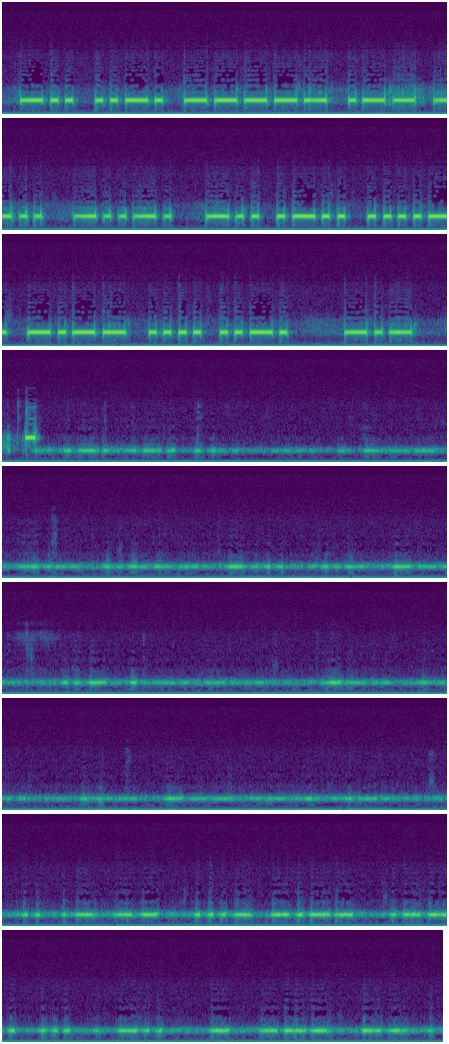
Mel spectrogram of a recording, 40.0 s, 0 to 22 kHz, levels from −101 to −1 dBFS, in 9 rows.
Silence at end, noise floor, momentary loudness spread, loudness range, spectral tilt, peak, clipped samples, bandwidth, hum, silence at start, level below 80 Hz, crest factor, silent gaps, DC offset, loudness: 0 s; -59 dBFS; 20 LU; 16 LU; -7.5 dB/octave; -16 dBFS; under 0.1%; 2.8 kHz; none; 0.2 s; -66 dBFS; 14 dB; none; 0.3%; -29 LUFS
